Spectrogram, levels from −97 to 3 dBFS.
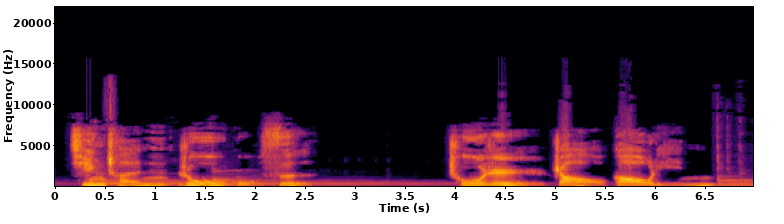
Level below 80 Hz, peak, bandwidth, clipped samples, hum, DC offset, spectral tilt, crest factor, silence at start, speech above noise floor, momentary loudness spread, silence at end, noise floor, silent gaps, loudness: -48 dBFS; -2 dBFS; 13 kHz; under 0.1%; none; under 0.1%; -4.5 dB/octave; 16 dB; 0.15 s; 29 dB; 13 LU; 0 s; -48 dBFS; none; -18 LUFS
